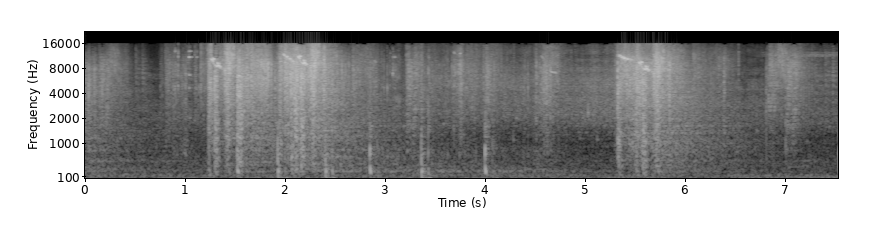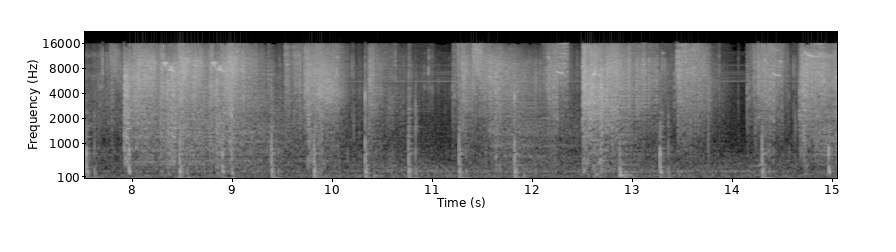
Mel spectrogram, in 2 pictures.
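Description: Heels click on a metal floor in steady footsteps.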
